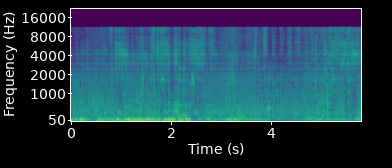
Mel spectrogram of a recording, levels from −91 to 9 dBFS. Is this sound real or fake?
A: fake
